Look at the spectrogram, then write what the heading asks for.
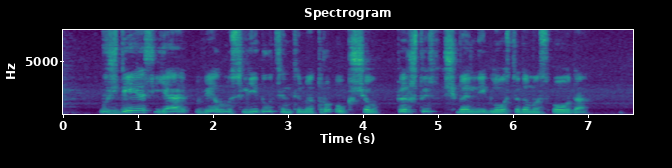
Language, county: Lithuanian, Kaunas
